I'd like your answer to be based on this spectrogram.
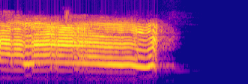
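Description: A voice imitates a dial-up modem connecting to the internet, giving a loud, continuous screeching tone with rich harmonics that holds steady for about a second and then cuts off.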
